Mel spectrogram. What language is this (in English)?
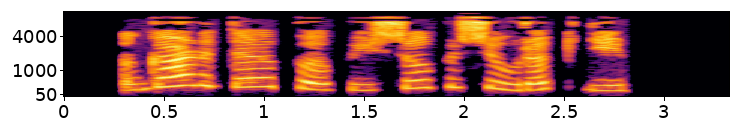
Pashto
